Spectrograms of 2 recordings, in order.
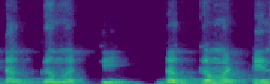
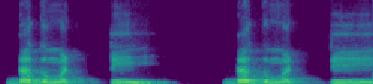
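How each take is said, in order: First: दग्गमट्टी with a doubled ग; दग्गमट्टी with a mistaken double ग; wrong double g. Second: दगमट्टी with a single, light ग, slowly. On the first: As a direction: say दग्गमट्टी with a held ग्ग. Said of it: "कई बार लोग ग को यहाँ दो बोल देते हैं". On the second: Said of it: "दग्गमट्टी नहीं". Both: Shown as a demonstration.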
